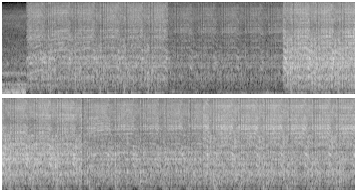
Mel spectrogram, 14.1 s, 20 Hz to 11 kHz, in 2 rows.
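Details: Nissan Skyline R34 RB28 cranking during a compression test with throttle held wide open: steady, even cranking rhythm with a brief load change midway, no stumbles; all cylinders close, healthy engine.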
